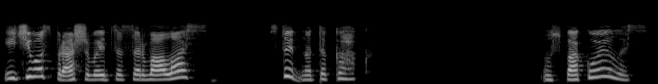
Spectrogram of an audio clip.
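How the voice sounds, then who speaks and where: A woman's voice: a little high, moderate pace. A woman reading a novel aloud in first person, with a wry, irritable edge. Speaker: audiobook narrator. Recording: dull lo-fi sound.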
